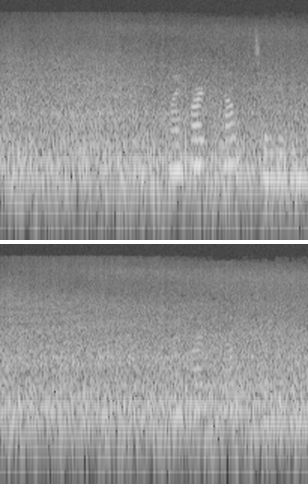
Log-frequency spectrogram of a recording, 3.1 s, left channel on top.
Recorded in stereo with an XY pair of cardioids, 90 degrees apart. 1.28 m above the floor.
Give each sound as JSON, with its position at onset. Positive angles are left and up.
{"t": 1.7, "sound": "a woman speaking", "azimuth_deg": 60}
